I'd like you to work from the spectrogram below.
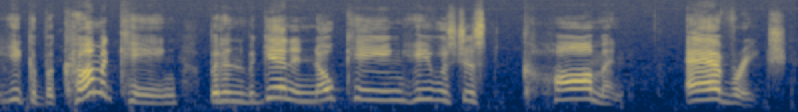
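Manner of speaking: usual speaking voice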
